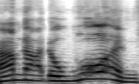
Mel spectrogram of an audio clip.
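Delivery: mock drawn-out, confrontational screaming, "one" stretched and stressed. Retelling a confrontation where Billy Joe got up in her face: imitating Billy Joe screaming. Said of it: "She's all screaming and spitting on me".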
